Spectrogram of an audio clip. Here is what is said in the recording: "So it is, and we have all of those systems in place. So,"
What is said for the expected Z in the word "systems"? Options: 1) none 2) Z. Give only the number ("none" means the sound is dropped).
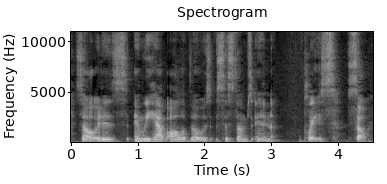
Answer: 2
